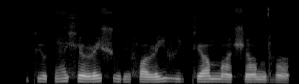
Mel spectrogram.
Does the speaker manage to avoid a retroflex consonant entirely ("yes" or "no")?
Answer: no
